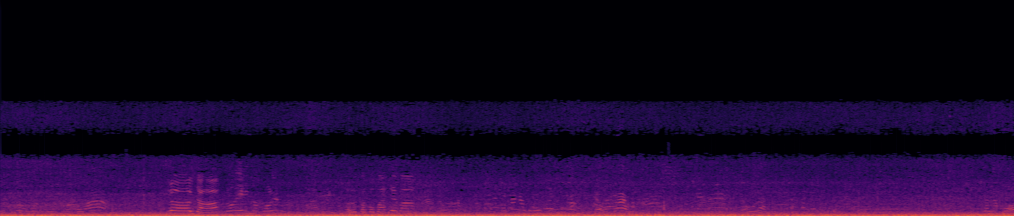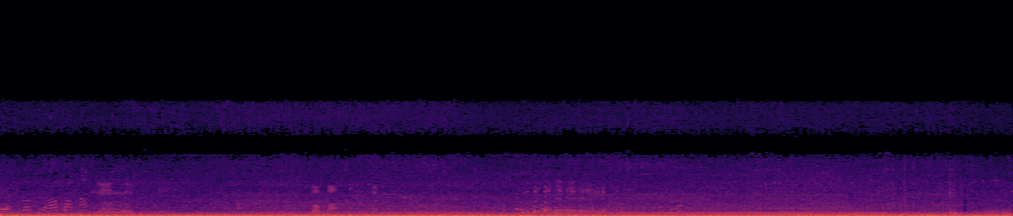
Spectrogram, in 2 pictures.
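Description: Many ATV (quad-bike) engines running together as a convoy rolls past slowly, a dense, steady engine drone. People's voices call out now and then over it.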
